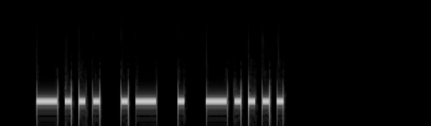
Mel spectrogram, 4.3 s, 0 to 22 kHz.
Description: Morse code, heard as a keyed tone, about 17 wpm, 700 Hz. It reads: BAE6
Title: All Cut Numbers - 4-Digit 17wpm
